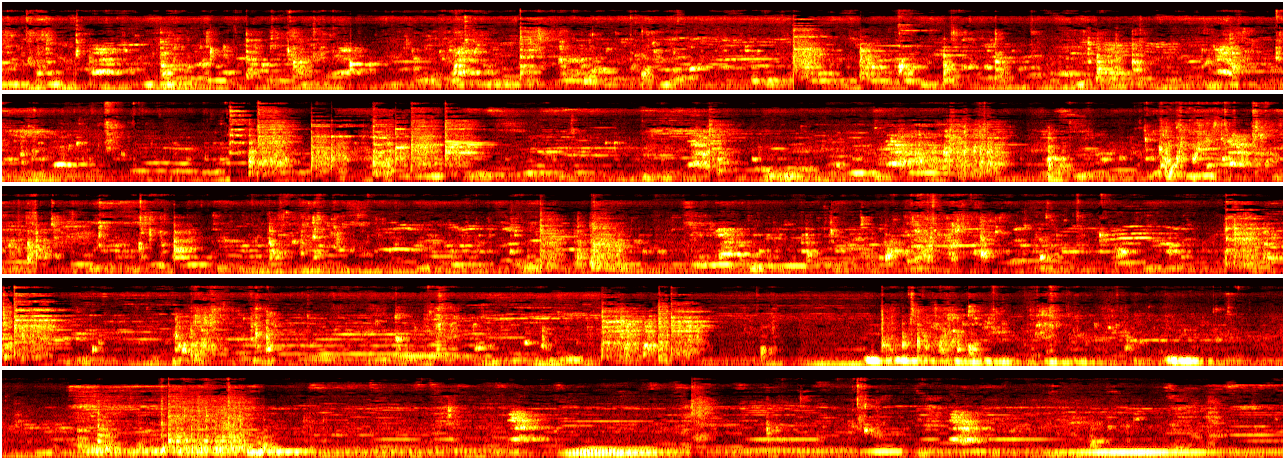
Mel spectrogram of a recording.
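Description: Ceramic plates and bowls clinking and clattering as they are washed and stacked by hand, with water splashing in a washing basin, over background music.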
